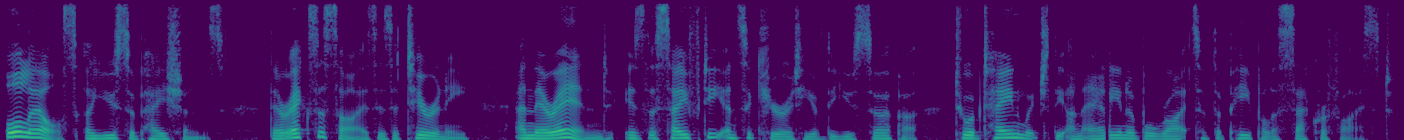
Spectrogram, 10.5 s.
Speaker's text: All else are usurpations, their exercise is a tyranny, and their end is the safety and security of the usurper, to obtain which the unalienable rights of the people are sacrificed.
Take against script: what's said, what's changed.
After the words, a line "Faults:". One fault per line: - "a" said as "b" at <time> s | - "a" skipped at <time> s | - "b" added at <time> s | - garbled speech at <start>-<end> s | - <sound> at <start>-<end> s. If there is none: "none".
All else are usurpations, their exercise is a tyranny, and their end is the safety and security of the usurper, to obtain which the unalienable rights of the people are sacrificed.
Faults:
- dropout at 8.3-8.3 s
